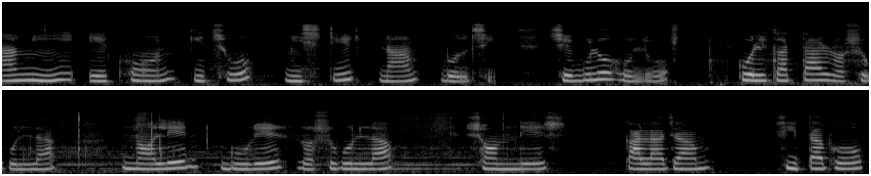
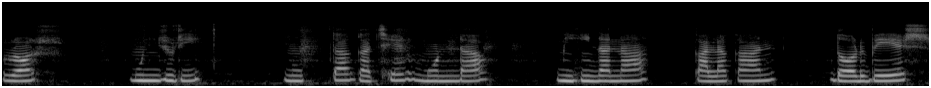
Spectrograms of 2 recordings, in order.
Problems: constant background noise, background conversations at intervals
